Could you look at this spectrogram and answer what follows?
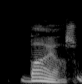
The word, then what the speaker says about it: bios: The Greek noun used in this phrase is pronounced bios.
